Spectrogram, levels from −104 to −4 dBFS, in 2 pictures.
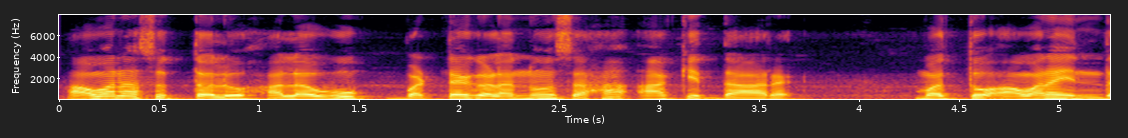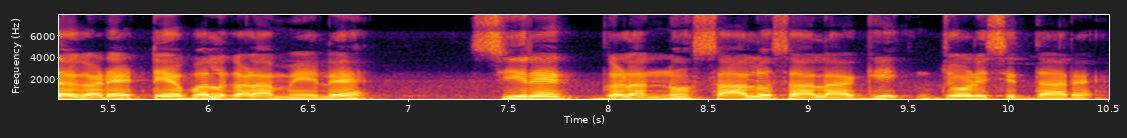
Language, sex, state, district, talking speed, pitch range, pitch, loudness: Kannada, male, Karnataka, Bangalore, 95 wpm, 130-170 Hz, 145 Hz, -12 LUFS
